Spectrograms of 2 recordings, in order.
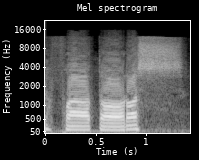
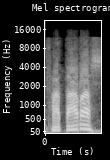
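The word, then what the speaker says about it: فطر: Fatoro ya, fatoros, bukan fataras ya. Ini ya. Kalau pakai Latin akan salah, akan bacanya fataras. Fatoros samawati wal ardo.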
